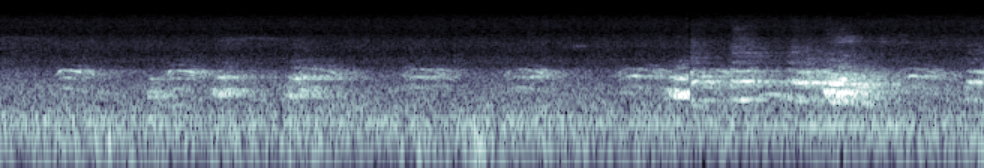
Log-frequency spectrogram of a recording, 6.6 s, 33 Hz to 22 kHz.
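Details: Captive young serval at Higashiyama Zoo, born 29 May 2020 and recorded 17 December 2020, giving soft, spaced nasal calls that grow louder and more crowded toward the end, over a quiet background.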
